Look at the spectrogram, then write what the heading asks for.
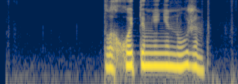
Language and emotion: Russian, angry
